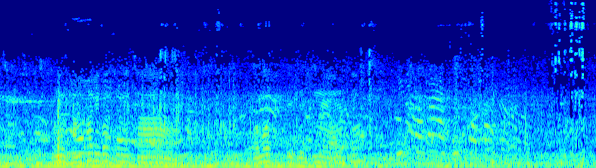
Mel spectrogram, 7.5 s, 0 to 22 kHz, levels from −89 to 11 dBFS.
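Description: Throughout the clip the audio has a watery, swirling texture and smeared attacks, heavy damage likely from MP3 compression at a low bitrate, consistent with about 32 kbps. Weak frequency components flicker in and out from frame to frame, and nothing remains above 21.5 kHz.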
